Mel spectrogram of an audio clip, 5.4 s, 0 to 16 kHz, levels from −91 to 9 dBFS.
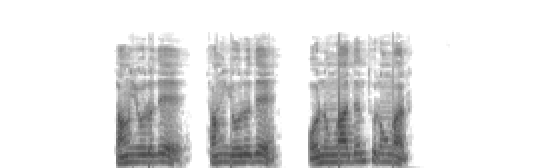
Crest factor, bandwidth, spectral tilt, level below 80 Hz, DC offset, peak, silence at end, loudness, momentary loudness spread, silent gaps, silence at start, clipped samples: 20 dB; 7.6 kHz; -7.5 dB/octave; -58 dBFS; under 0.1%; -8 dBFS; 1.3 s; -26 LUFS; 10 LU; 1.92-2.06 s, 2.85-3.09 s; 1.15 s; under 0.1%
